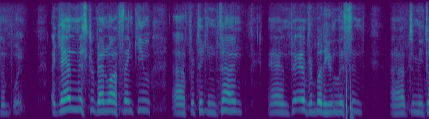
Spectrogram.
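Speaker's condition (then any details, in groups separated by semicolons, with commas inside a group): Cerebral palsy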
